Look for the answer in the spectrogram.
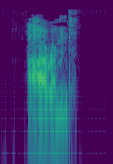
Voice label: "armed", English; adjectives

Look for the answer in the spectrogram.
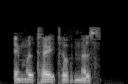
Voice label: "imitativeness", English; nouns

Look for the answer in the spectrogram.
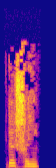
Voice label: "geschrien", German; adjectives

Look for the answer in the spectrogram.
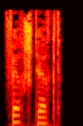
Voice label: "verstärkt", German; adjectives

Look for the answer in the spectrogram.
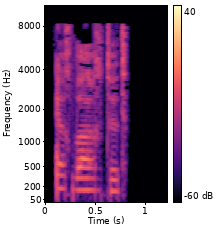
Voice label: "erwartet", German; adjectives

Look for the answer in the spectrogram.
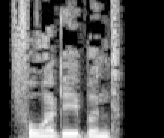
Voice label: "vorgebend", German; adjectives

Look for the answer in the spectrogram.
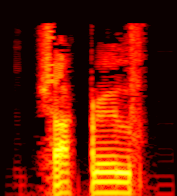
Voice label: "shock-proof", English; adjectives

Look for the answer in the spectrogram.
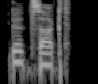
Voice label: "gezagt", German; adjectives

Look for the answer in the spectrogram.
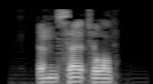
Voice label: "unsettled", english; adjectives

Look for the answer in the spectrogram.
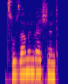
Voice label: "zusammenrechnend", German; adjectives

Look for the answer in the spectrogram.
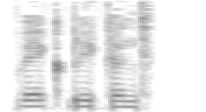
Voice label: "wegblickend", German; adjectives

